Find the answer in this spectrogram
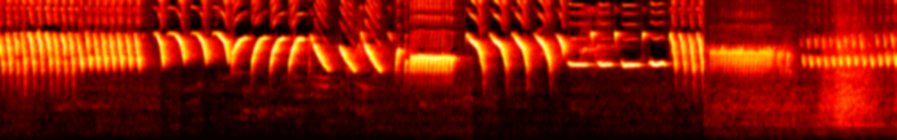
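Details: Young canary in full rolling song, a lure to set other canaries singing: rapid descending note trains, a high buzzy roll, whistled phrases and chirps, then a rougher noisy stretch toward the end.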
